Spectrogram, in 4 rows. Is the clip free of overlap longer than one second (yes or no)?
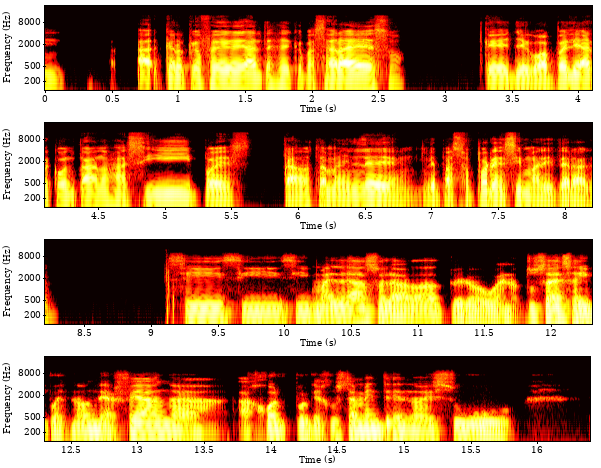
yes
